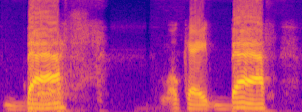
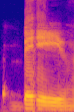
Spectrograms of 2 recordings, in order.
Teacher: Now, it's a little more complicated when we're looking at voiceless TH, because normally when we have TH at the end of a word, for example, bath, okay, bath, but when we make it into a verb, we change the TH sound into a voiced sound.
